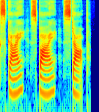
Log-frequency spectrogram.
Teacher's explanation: the sound of the English consonant s used as the initial sound of words before a voiceless stop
